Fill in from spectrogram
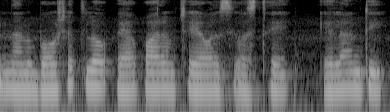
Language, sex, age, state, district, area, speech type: Telugu, female, 30-45, Andhra Pradesh, Kurnool, rural, spontaneous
